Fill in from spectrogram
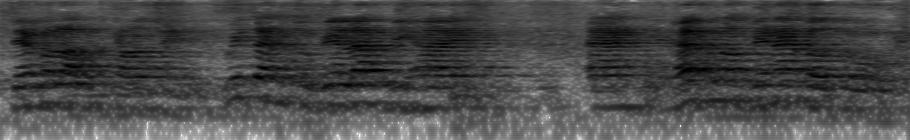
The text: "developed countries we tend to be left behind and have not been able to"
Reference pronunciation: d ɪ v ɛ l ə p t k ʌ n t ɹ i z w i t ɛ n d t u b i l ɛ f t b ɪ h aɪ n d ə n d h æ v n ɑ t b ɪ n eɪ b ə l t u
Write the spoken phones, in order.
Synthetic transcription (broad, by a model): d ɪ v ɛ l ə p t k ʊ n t i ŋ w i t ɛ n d t u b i l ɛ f b ɪ h aɪ n d ə n d h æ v n ɑ t b ɪ n eɪ b ə l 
